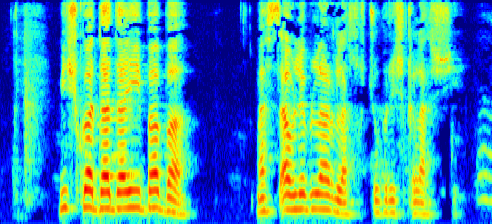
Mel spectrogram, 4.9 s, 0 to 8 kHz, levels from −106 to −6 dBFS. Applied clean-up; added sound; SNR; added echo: none; none; none; none.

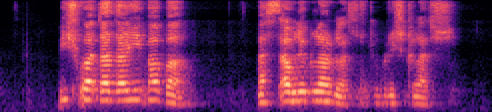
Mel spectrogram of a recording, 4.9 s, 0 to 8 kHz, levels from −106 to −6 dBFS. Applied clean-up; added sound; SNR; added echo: neural mask model DeepFilterNet 3.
